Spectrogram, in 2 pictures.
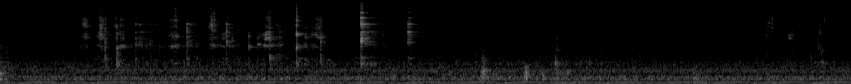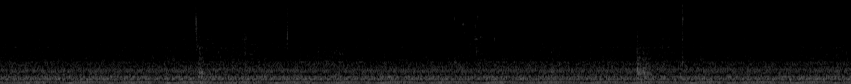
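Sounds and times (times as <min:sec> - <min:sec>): metal utensil scraping pan: 0:00.8 - 0:04.2.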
